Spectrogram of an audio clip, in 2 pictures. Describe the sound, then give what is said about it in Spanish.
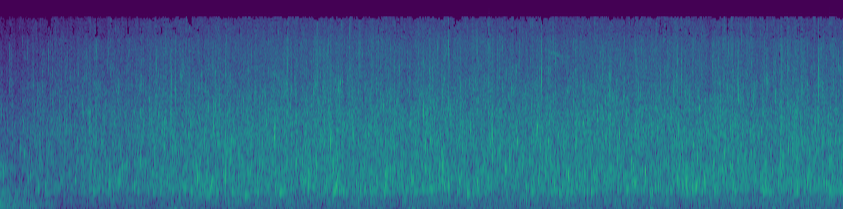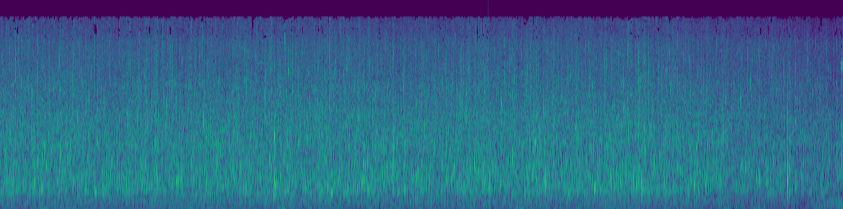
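A river flows steadily and continuously, an even rush of water with a bright, splashing texture, holding at a constant level throughout with no voices. “Te dejo que disfrutes unos segundos de tu río.”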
